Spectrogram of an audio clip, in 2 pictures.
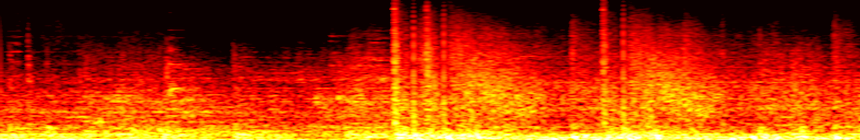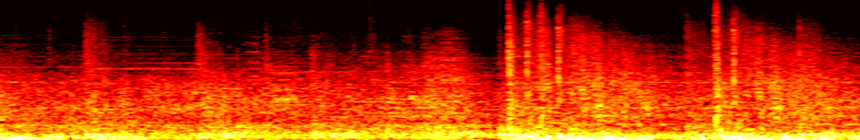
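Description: Naval gun salvos in a warship game featuring a Myoko cruiser and the Błyskawica destroyer, heavy booms and blasts layered over a constant low rumble, with louder clusters of shots near the start and toward the end.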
